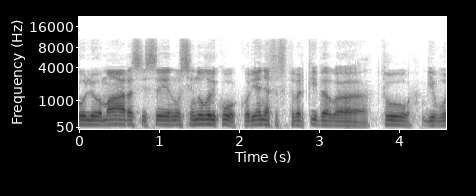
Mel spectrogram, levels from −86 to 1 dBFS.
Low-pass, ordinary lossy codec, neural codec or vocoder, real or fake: 10.8 kHz; AAC, 32 kbps; codec, 16 kHz in and 24 kHz out, 0.9 kbps, LongCat-Audio-Codec, fine tuned four codebook decoder; fake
